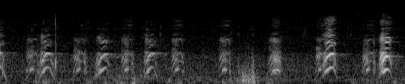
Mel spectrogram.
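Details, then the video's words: Two hunting dogs, Prle and Pirana, bark over a dead deer at Salas, 8 September 2012: irregular, ringing barks roughly twice per second, some louder and higher, with faint background rustle. "ABBAIO AL CERVO MORTO"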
